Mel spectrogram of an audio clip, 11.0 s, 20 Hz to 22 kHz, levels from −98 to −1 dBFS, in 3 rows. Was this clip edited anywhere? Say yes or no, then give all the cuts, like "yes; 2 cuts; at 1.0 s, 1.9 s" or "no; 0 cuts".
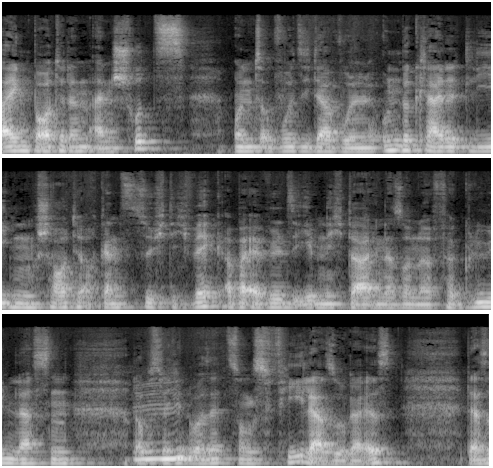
yes; 1 cut; at 8.3 s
